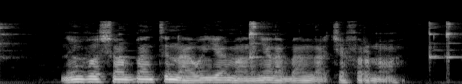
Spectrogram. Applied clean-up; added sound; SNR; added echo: none; Chink, clink; 13 dB; none.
